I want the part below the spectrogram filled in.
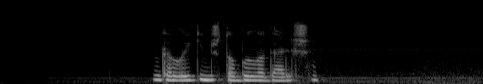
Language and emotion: Russian, neutral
